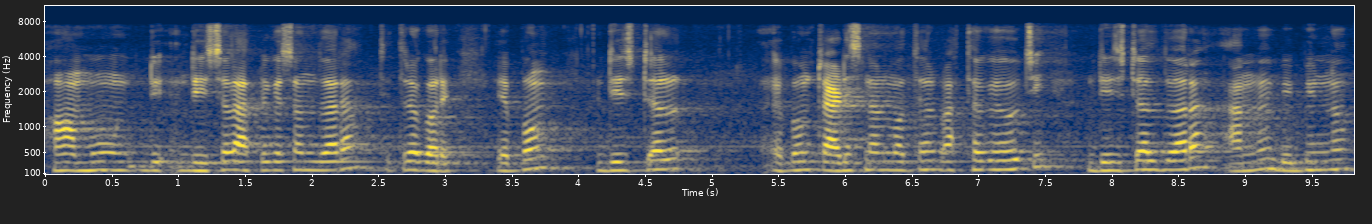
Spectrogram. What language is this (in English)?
Odia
